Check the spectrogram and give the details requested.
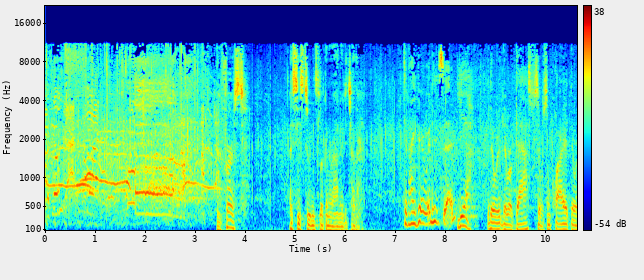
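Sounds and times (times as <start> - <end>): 
audience cheering and applauding: 0.0 - 10.6
speech: 3.6 - 4.1, 4.9 - 6.5, 7.2 - 10.6.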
